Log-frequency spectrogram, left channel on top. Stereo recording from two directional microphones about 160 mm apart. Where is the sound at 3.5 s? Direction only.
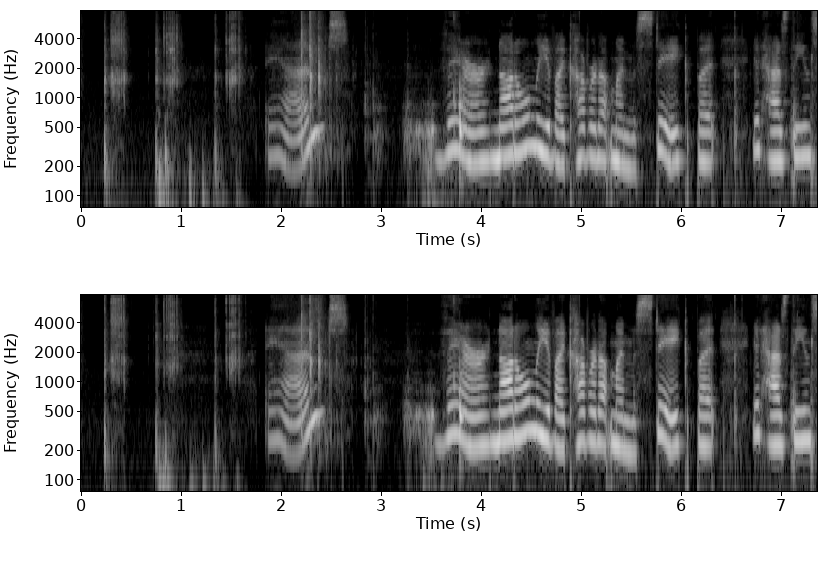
35° right (ahead or behind).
